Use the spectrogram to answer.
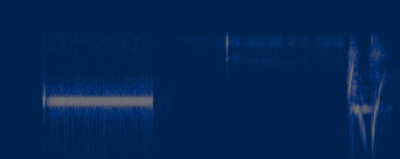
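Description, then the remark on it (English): A call cuts off into a loud, steady, mid-pitched dial tone lasting over a second, then faint line hiss, a single click, and a brief burst of wobbling, sliding electronic tones. “They fucking like hung up.”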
